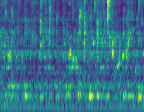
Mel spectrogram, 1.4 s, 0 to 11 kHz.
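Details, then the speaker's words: A small battery-powered circulation pump starts on the coolant plate of a wood-stove thermoelectric generator, a steady low motor hum under a lively coolant trickle and gurgle; high flow, and generator voltage rises from 4.8 to 8.4 V. "I'm going to start the pump off on the battery. So let's connect that up there. Should be able to hear that pumping into the."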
